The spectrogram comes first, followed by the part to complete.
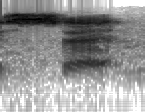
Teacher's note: ये दंतव्य है, यानी दांत के पास जीभ आती है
